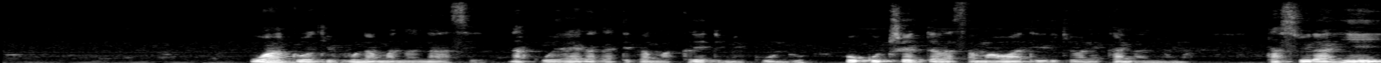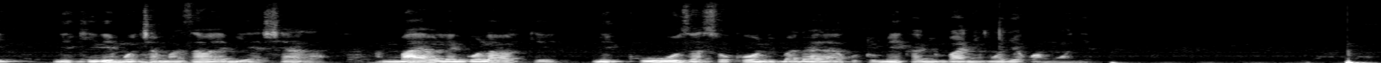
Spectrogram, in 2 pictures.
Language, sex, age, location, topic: Swahili, male, 18-24, Dar es Salaam, agriculture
